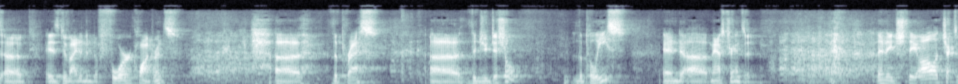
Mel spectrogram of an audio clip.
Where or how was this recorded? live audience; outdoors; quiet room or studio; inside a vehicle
live audience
